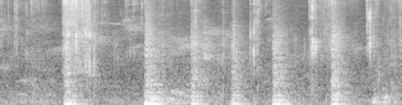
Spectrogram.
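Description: Close-up chewing of a fried pumpkin-flower fritter (kumro fuler bora), about six loud chews roughly half a second apart, starting about half a second in.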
